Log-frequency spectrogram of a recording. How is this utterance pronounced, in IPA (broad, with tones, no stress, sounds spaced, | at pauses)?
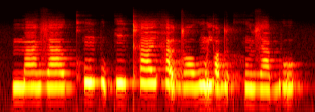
m ã˨ z a˨ ʊ̯ kʰ ũ˦ p ṵ˦˨ k ĩ˦ kʰ a˦ ɪ̯ h a̰˦˨ ʊ̯ d ɔ˨ w ũ˦˨ j ɔ̰˦˨ d ʊ˦ ʔ h ũ˨ z ä˨ b ṵ˦˨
